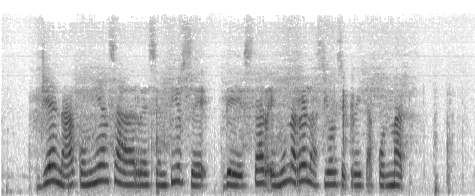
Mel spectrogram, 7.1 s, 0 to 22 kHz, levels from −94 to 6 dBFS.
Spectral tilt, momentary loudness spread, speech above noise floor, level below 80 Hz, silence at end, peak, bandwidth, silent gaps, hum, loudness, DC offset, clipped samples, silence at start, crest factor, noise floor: -5.5 dB/octave; 8 LU; 32 dB; -66 dBFS; 0.4 s; -4 dBFS; 15 kHz; none; none; -21 LUFS; under 0.1%; under 0.1%; 0.55 s; 18 dB; -52 dBFS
